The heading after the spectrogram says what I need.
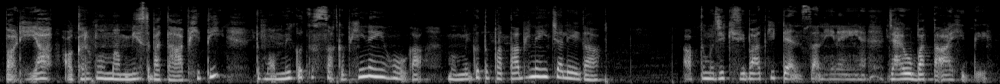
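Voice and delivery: secret whisper to herself; hushed scheming aside. Acted. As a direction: whisper it so mummy can't hear. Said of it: "क्या बेटा फुसफुसा रही हो?".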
